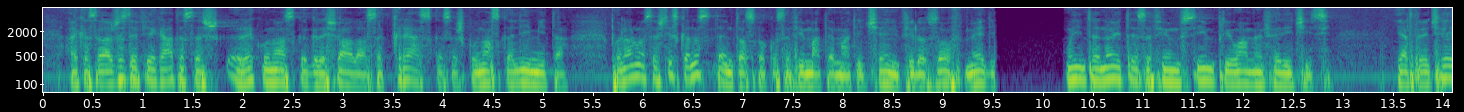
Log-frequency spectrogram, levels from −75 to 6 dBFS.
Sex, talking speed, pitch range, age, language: male, 165 wpm, 95-125 Hz, 40-59, Romanian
